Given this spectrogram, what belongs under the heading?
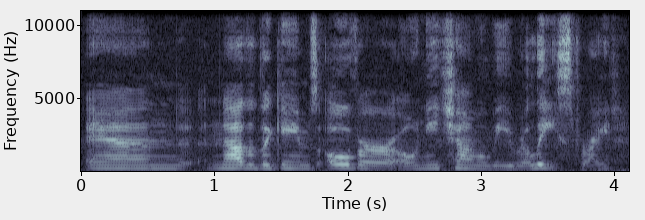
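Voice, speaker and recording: A woman voicing a tired, wistful young girl with a quiet, low-key manner in a story reading. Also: fairly even intonation, unhurried, slight background noise, close to an everyday voice, rough recording. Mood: weary, wistful.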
